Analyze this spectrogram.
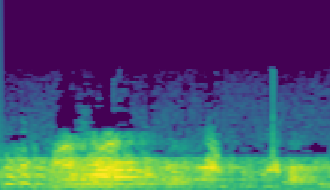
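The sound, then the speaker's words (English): A small puppy yaps from inside a shirt drawer in a bureau, in a busy, high-pitched stream of quick barks and squeals, moderately loud, running steadily for a couple of seconds. “It's only a dog, silly. I got a little puppy.”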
